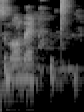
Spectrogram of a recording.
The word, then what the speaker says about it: Simone: So Doig and I have a mutual friend whose name is spelled like Simone, but he's Italian. It's Simone.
